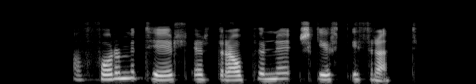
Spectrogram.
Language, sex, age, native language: Icelandic, female, 30-39, Icelandic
